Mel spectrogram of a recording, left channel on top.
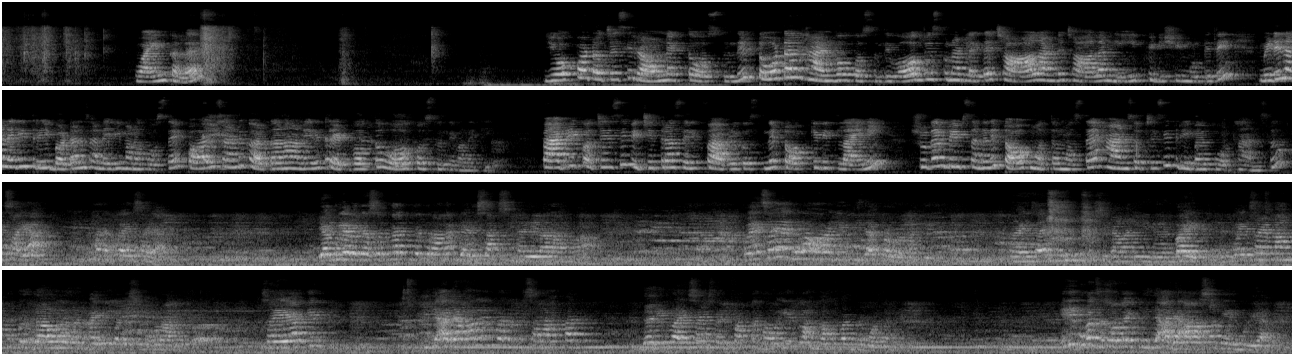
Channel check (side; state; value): both; different; correlation 0.00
